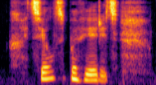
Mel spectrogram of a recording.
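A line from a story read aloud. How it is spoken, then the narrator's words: Mother whispering back. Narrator (Russian): прошептала в ответ мама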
